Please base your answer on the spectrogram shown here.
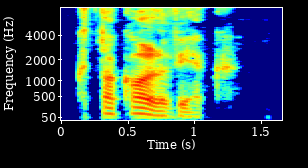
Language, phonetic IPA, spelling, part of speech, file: Polish, [ktɔˈkɔlvʲjɛk], ktokolwiek, pronoun, Pl-ktokolwiek.ogg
